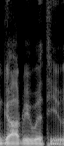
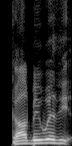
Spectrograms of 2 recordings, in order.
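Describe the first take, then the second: First: Said in the usual way. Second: High called greeting; mock call out. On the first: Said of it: "But just shouting". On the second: Man calling out to fighting giants, high called greeting. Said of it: "the man called out".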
